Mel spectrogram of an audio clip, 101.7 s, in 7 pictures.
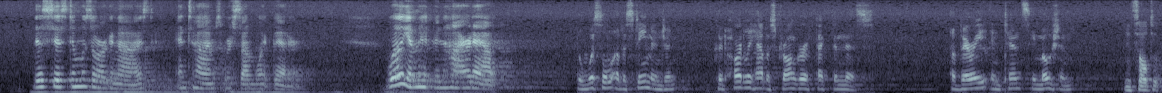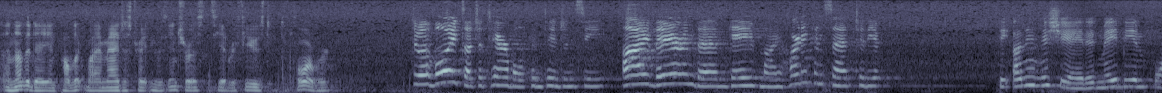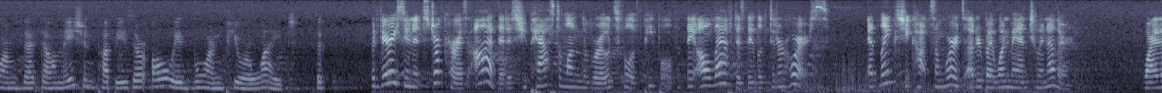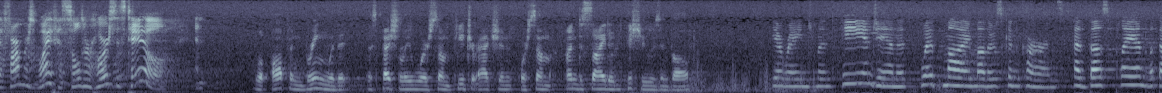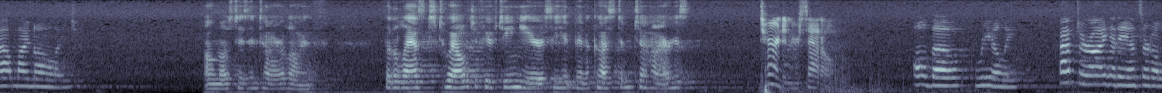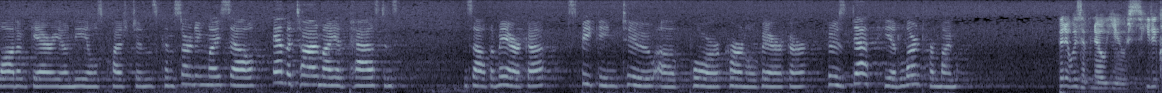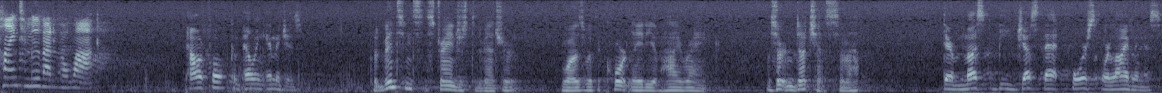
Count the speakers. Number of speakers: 6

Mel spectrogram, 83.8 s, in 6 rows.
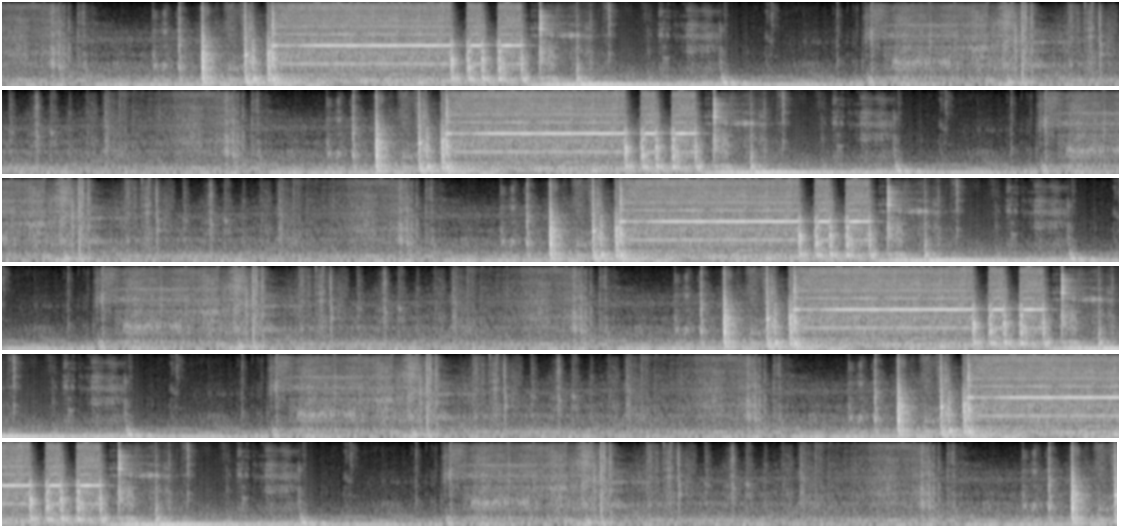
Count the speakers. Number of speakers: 0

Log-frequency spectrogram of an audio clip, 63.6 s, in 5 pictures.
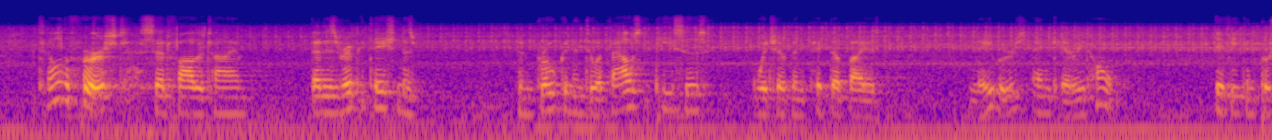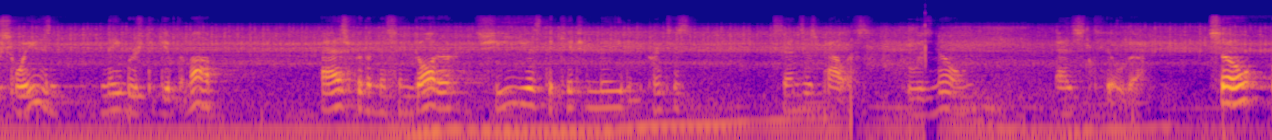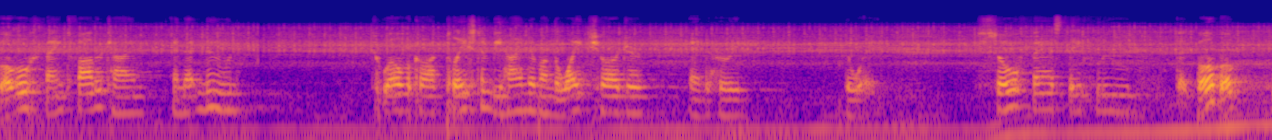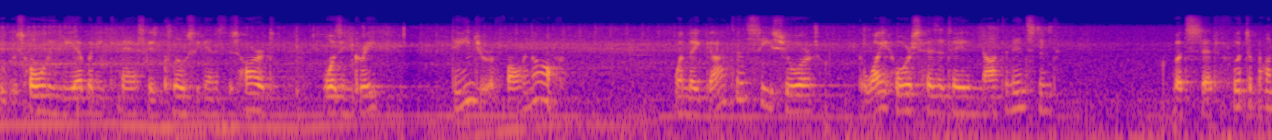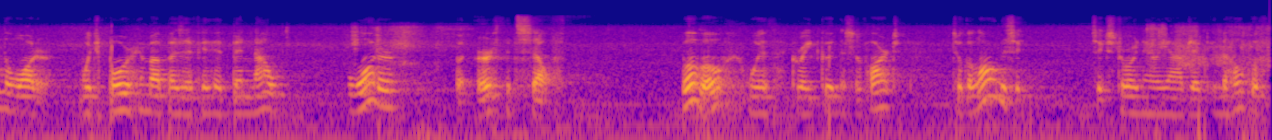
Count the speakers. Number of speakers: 1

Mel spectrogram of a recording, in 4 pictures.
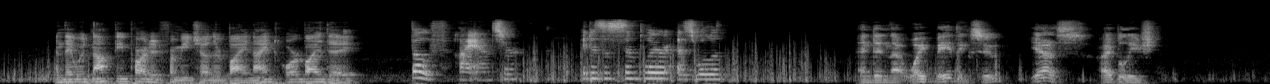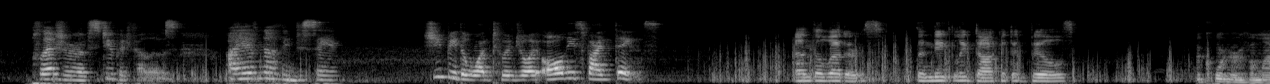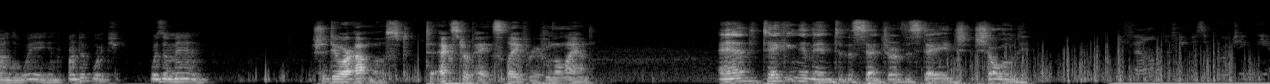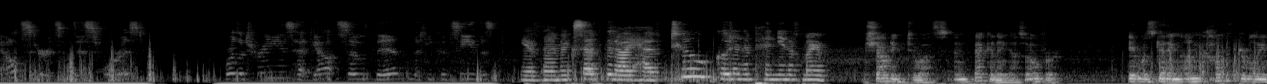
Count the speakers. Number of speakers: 10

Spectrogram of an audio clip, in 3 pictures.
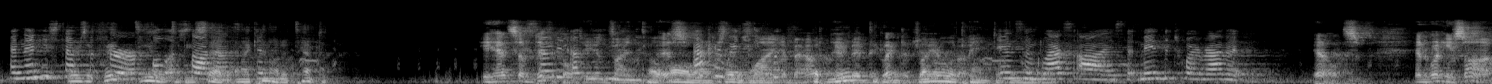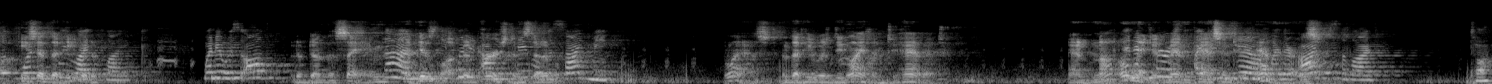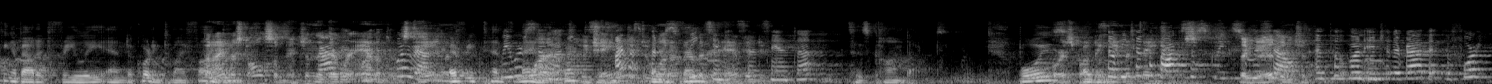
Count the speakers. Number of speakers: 3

